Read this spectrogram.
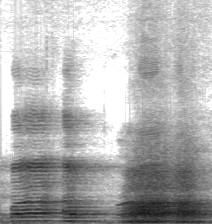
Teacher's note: Aliran nafas tidak keluar, ketahan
